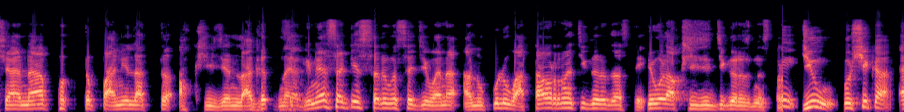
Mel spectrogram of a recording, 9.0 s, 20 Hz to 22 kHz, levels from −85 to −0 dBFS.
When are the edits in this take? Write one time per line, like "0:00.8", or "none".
0:03.0
0:07.8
